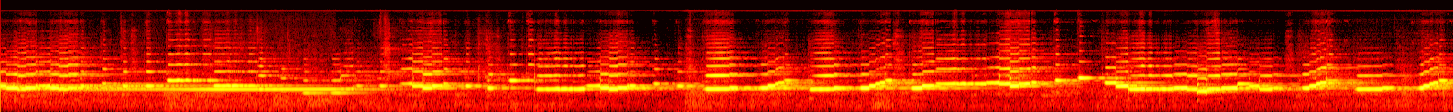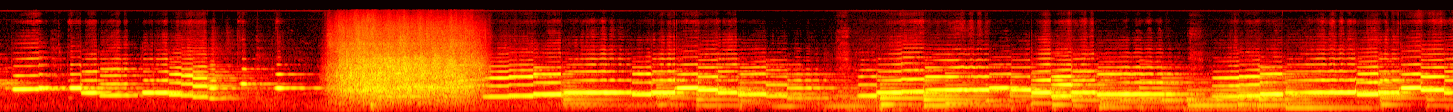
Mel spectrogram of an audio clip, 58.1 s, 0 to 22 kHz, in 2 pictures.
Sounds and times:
Flute: 0.0s - 58.1s.

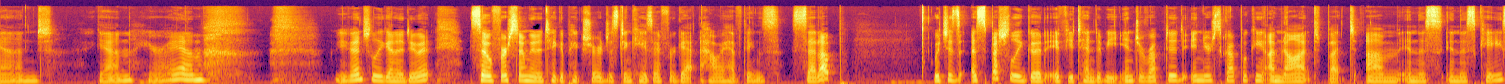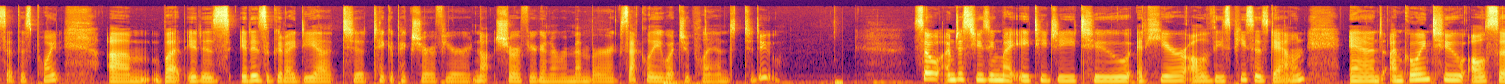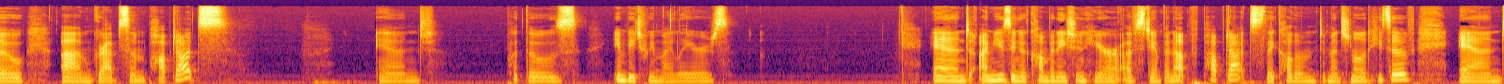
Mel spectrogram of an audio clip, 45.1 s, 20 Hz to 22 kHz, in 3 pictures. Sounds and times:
Speech: 0.0s - 2.1s, 3.4s - 8.5s, 9.2s - 22.9s, 24.2s - 32.4s, 33.9s - 34.5s, 35.2s - 37.4s, 39.4s - 45.1s.

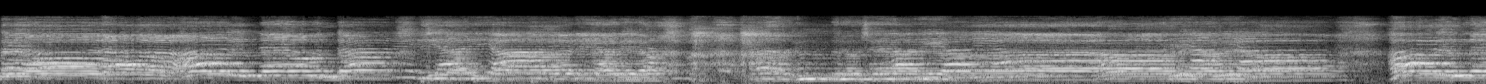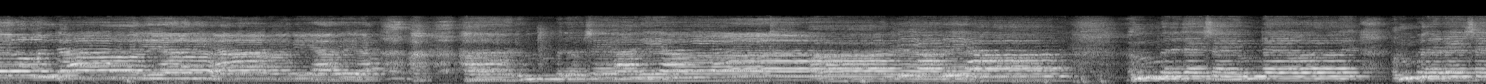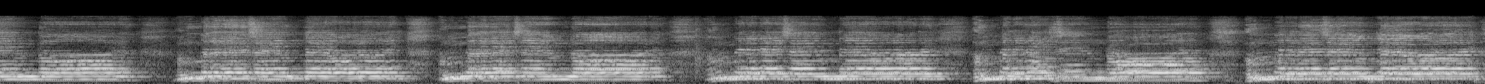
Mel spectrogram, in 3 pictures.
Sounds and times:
Singing: 0.0s - 44.5s
Vocal music: 0.0s - 44.5s.

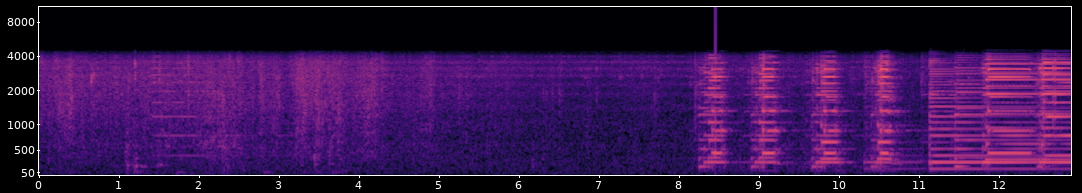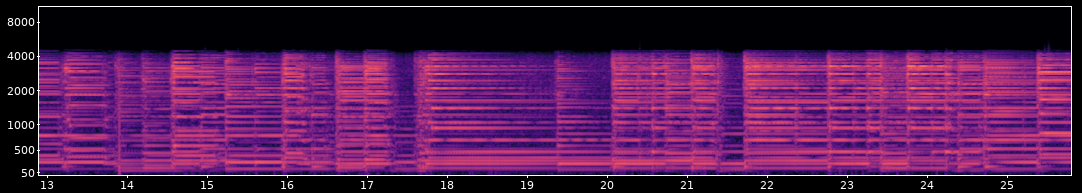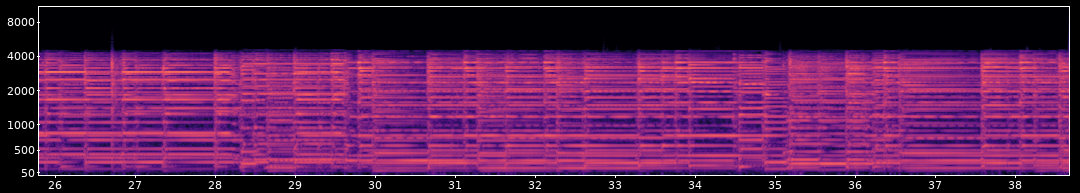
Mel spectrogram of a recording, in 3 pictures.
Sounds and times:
Strum: 0.0s - 6.4s, 8.2s - 38.6s
Acoustic guitar: 0.0s - 38.6s.

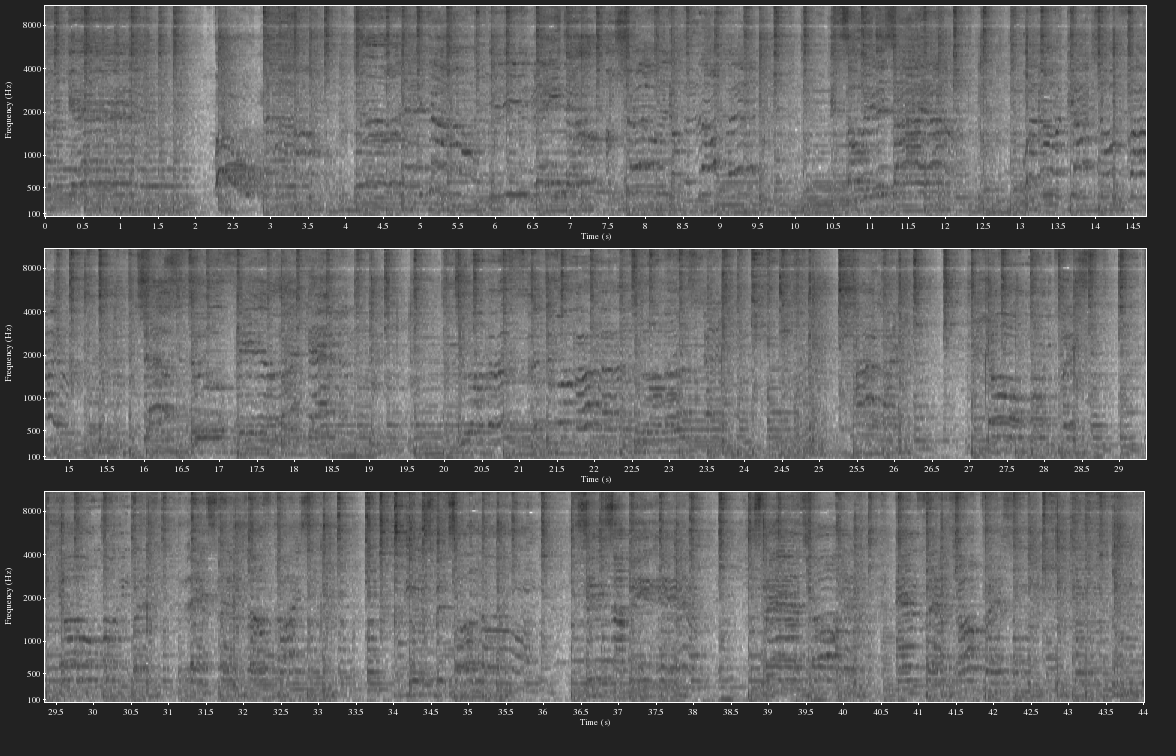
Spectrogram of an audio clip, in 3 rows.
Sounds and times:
Singing: 0.0s - 9.7s, 10.4s - 15.2s, 15.8s - 19.2s, 20.0s - 24.1s, 27.0s - 33.3s, 34.0s - 42.7s.

